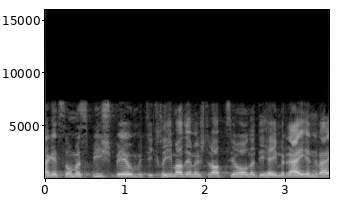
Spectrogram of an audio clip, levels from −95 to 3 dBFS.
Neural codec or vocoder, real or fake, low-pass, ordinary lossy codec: none; real; 7.2 kHz; none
